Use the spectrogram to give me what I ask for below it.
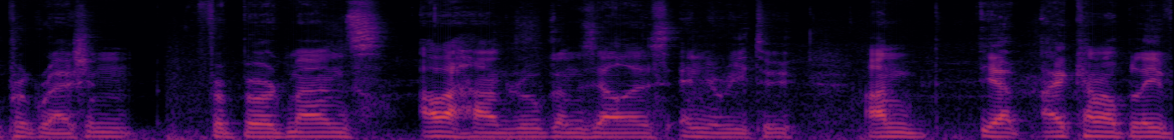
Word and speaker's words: Iñárritu: This felt like the natural progression for Birdman's Alejandro Gonzalez Iñárritu, and yeah, I cannot believe that I managed to pronounce his name correctly as well.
